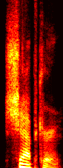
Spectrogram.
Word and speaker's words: Shapker: How do you say his last name? Shapker. Justin Shapker.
